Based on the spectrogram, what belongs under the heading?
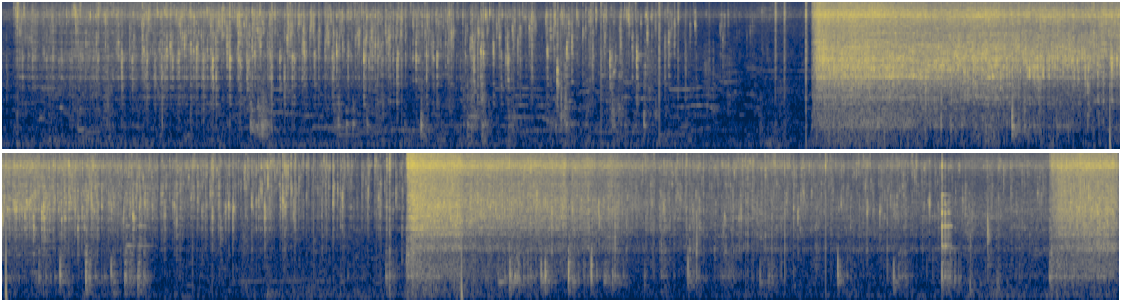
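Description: Oil frying whole spices in a wide aluminium pot, stirred with a wooden spatula. A quieter crackle with scattered clicks gives way to a sudden loud sizzle about a third of the way in that slowly dies down, with two more loud surges of sizzling, one about two thirds in and one near the end, as more ingredients such as dried red chillies and chopped garlic go into the hot oil.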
